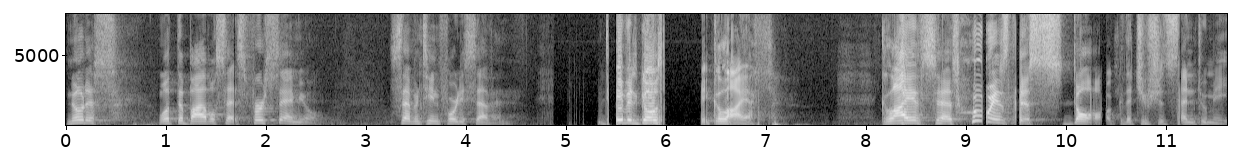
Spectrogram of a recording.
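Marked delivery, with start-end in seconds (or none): 8.9-11.6 very low, deep, put-on giant voice. Retelling the Bible story, the speaker quotes Goliath challenging David; Goliath accent. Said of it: "You got to have that accent".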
